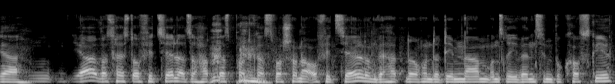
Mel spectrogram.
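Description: At a moderate pace, a man speaks at medium pitch in a dark, mellow tone with fairly even intonation. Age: 20s. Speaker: techno DJ. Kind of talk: casual interview.

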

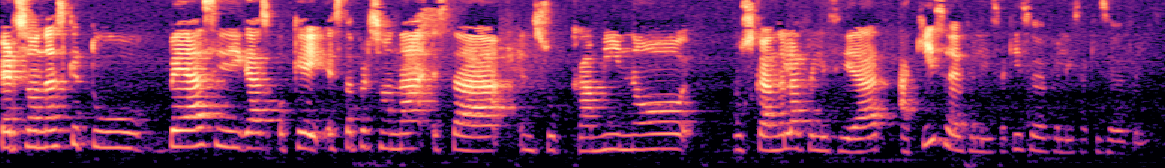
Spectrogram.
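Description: Big swings in loudness mark this woman's fairly high voice, which carries a Mexican accent and ordinary pitch variation. She talks at a fairly slow pace over noticeable background noise. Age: 30s. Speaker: podcast co-host. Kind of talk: casual chat.

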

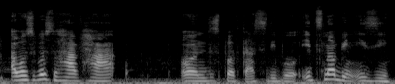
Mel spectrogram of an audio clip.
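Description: Speaking at a fairly quick pace, a woman has a very deep, low pitch with vocal fry and ordinary pitch variation. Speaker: podcast host. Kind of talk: casual chat. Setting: background noise in recording.

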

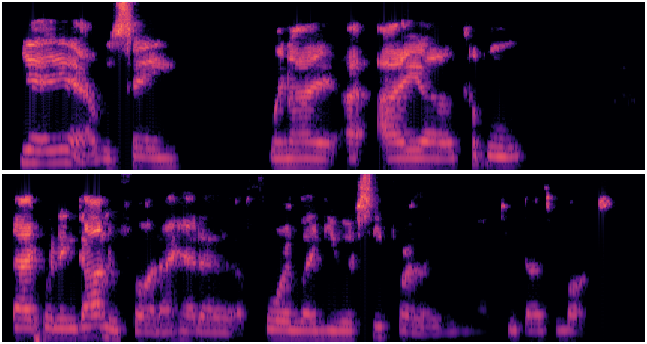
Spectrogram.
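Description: At a moderate pace, a normal speaking voice shows ordinary pitch variation and big swings in loudness. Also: man, fairly high pitch for a man. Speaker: guest.

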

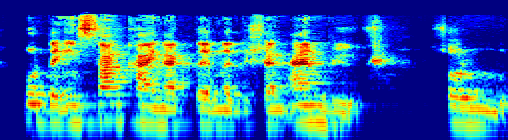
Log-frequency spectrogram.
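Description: A man's medium-pitched voice with ordinary pitch variation, an unremarkable speaking voice. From Ankara, Turkey. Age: 30s. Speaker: HR manager. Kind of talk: interview. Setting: webinar video call.

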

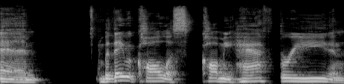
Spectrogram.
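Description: With a plain, everyday voice, this man speaks at a fairly high pitch using lively intonation. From moved around US Northeast and Midwest as child, born in Chicago. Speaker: documentary photographer. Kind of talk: casual interview.

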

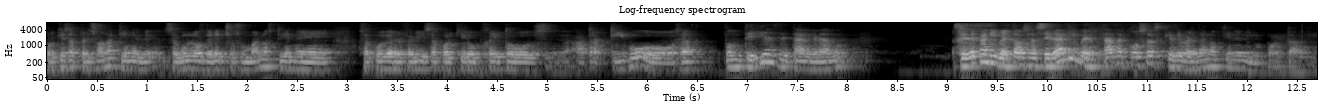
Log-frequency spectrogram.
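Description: The voice has a dark, mellow tone, and audible room echo surrounds it. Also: man, medium pitch for a man, lively intonation, moderate pace. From Spain and Mexico. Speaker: podcast guest. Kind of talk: casual chat.

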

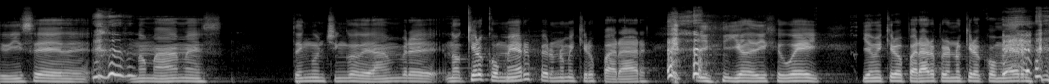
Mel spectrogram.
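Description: At a fairly slow pace, a man talks in a fairly high pitch with monotone, flat intonation. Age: 20s. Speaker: stand-up comedian. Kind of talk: casual chat.

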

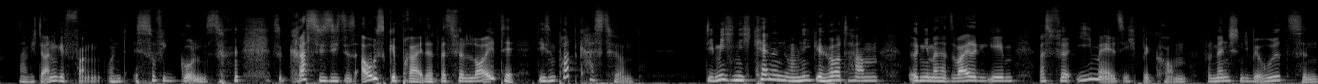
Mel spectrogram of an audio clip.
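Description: A man speaks with an animated tone and lively intonation. His pitch is fairly high and his pace fairly quick. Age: 40s. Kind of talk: devotional monologue.

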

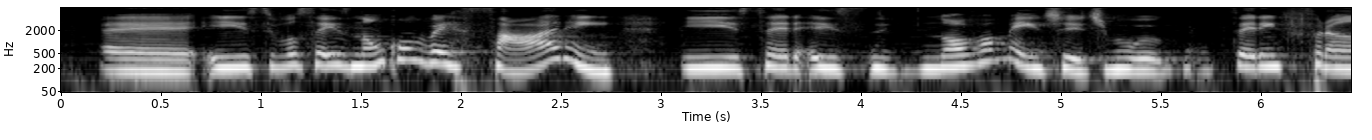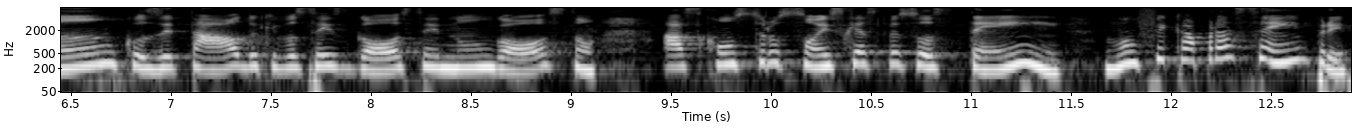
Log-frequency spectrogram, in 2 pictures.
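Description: A woman with a fairly high pitch speaks at a very slow pace, her loudness very even and her intonation lively, over noticeable background noise. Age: 30s. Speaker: podcast co-host. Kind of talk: casual chat.

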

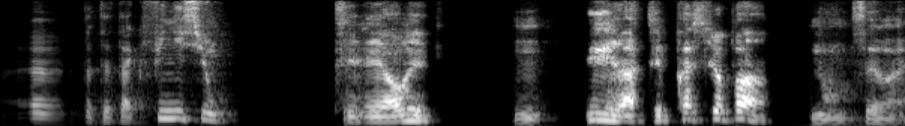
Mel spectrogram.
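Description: A man with a medium-pitched voice speaks very slowly, leaving long, frequent pauses. His pitch swings very widely and his loudness rises and falls sharply. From France, Limoges. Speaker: comedian. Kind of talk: casual chat. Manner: animated.

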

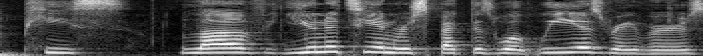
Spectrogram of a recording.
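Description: In an American accent, a woman speaks with a plain, everyday voice at a fairly high pitch. Her intonation is fairly even and her pace fairly slow. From Chicago, US. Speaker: podcast host. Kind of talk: casual chat.

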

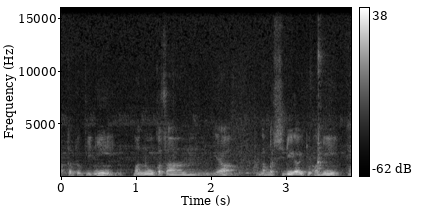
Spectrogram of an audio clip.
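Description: Background noise is noticeable in the clip. A man talks at a moderate pace. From Yokohama, Japan. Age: 40s. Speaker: painter and farmer. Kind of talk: interview.

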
